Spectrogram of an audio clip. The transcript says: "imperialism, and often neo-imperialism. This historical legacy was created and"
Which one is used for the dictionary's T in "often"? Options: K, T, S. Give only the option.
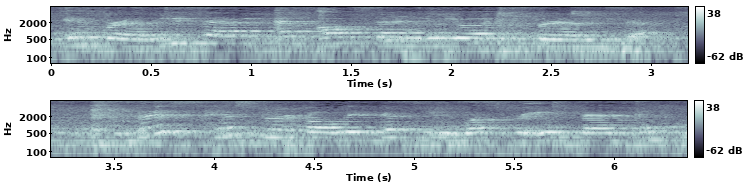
S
